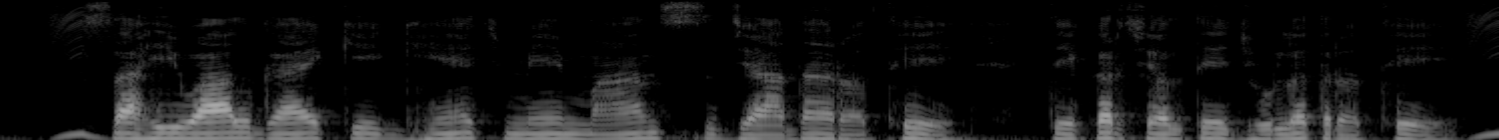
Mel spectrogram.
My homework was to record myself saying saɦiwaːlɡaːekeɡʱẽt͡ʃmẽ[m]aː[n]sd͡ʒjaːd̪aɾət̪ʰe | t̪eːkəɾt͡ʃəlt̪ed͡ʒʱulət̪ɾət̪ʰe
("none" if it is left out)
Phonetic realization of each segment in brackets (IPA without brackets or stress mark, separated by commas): m, n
